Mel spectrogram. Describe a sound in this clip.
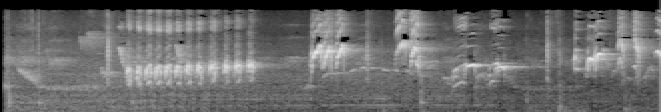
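A songbird sings loud, rapid, varied phrases close by.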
